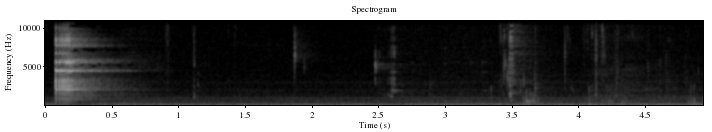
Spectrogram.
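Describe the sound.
Glasses of a sweet bottled drink clink together in a toast: one bright, ringing chink right at the start, fading quickly into near quiet with only faint, scattered small sounds afterwards.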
